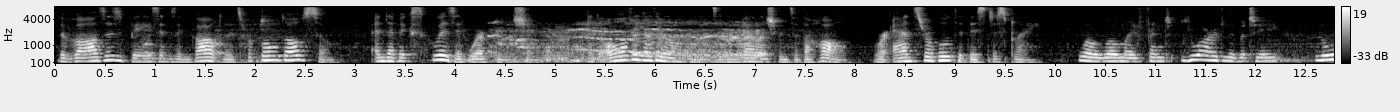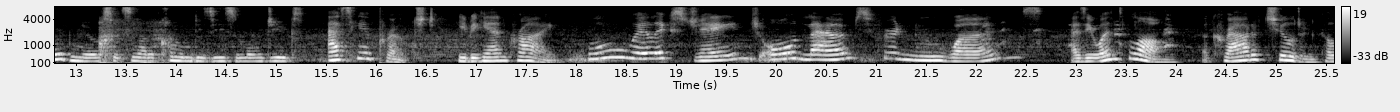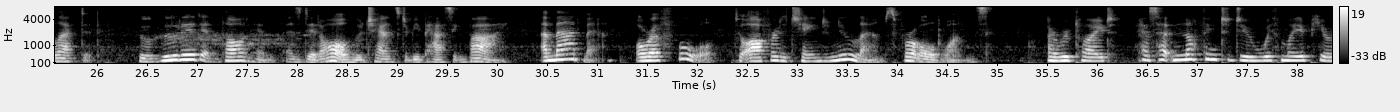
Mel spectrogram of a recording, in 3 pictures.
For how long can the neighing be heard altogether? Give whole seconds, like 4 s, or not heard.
5 s.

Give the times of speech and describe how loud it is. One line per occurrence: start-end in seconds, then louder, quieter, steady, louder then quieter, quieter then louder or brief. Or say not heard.
0.0-38.3 steady.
